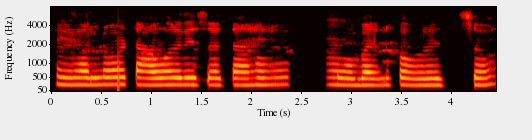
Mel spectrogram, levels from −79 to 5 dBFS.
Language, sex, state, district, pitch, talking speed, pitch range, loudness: Marathi, female, Maharashtra, Chandrapur, 240 Hz, 105 wpm, 235-245 Hz, -27 LUFS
